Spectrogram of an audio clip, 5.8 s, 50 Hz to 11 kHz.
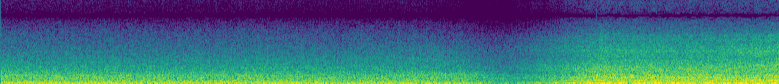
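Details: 1988 Saleen Foxbody Mustang V8, fresh motor with Trick Flow 170 heads, Kenne Bell supercharger, Megasquirt ECU: lumpy uneven idle, sagging then recovering; misfire, pyrometer showed cylinders 5 and 6 running cooler; plug wire suspected, later traced to the Megasquirt setup.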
